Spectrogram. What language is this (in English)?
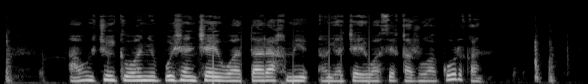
Puno Quechua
